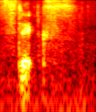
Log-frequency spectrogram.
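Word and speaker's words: Styx: "Okay, do you guys pronounce it sticks or stikes?" "I pronounce it sticks."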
